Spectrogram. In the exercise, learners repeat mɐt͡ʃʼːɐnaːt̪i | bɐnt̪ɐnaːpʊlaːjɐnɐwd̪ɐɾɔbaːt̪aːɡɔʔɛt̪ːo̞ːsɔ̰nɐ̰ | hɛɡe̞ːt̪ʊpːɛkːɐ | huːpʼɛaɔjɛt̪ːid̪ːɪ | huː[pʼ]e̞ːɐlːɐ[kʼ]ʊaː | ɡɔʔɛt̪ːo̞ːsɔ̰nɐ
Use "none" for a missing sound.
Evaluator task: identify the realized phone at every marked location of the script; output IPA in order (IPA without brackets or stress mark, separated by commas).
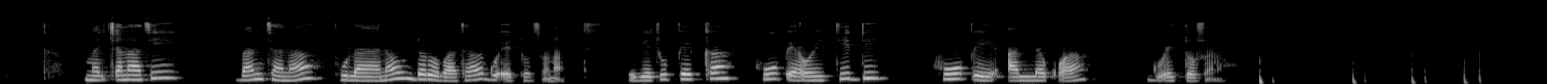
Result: pʼ, kʼ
